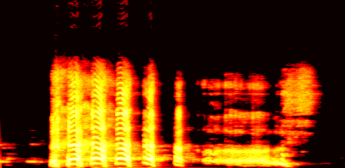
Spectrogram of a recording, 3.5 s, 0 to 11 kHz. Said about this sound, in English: Number 11, the occasional well-rendered belch is practically expected. I just look over and just go, my compliments to the chef.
